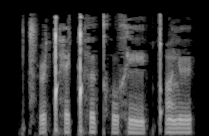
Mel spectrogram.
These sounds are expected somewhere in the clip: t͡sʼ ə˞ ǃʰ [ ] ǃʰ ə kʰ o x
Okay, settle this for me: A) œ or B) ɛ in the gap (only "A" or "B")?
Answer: B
